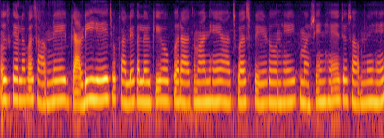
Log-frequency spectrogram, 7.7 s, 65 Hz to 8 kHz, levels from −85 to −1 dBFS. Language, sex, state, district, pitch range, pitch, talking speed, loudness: Hindi, female, Chhattisgarh, Bilaspur, 230-245 Hz, 235 Hz, 195 wpm, -15 LUFS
